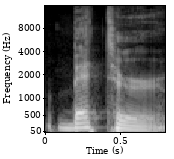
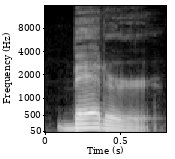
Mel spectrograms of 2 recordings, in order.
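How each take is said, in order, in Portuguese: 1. O T do meio é um T duro e nítido. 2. O T do meio é um flap rápido, parecido com R. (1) "e não" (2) "esses dois T's meio que estão fazendo esse sonzinho de R meio corridinho"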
